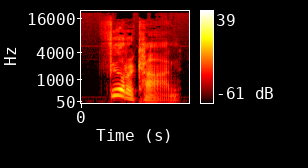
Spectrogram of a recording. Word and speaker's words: furacan: Now, in actuality, it seems much more likely that the natives yelled "Furacan" with an F sound at the beginning.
